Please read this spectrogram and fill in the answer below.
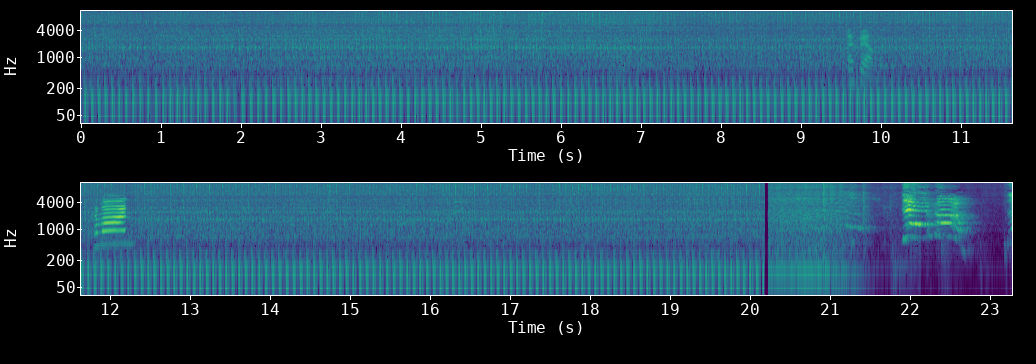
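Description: Quad bike (ATV) engine running steadily as it is ridden, with a fast even low pulsing, then winding down and stopping near the end. A voice calls out briefly twice around the middle.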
